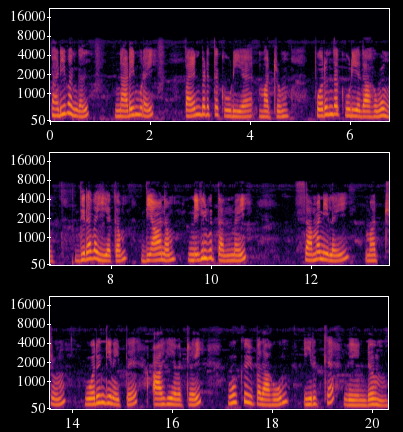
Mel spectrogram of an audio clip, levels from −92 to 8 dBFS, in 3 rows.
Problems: none marked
